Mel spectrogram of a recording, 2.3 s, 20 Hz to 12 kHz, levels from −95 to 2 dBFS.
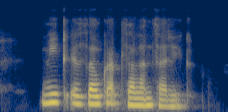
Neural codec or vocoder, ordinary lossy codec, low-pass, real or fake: codec, 16 kHz, 2 kbps, FreqCodec, larger model; Opus, 32 kbps; 7.2 kHz; fake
